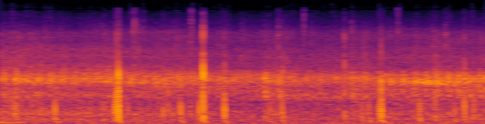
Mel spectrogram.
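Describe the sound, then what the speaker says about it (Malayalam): Heavy rain falls on a road used by autorickshaws, a steady close hiss punctuated by scattered sharp drips and splashes. "മഴ എന്ന് പറഞ്ഞാൽ ഭയങ്കരമാണ്."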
